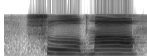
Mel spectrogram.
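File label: "panda", Mandarin Chinese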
